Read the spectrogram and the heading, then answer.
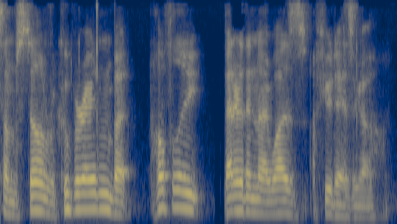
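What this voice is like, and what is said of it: Voice affected by a cold. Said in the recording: “surviving a cold. I had a cold all last week... if you hear it in my voice”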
